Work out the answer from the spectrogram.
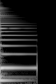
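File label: Spanish A3, guitar; AKAI S-Series CD-ROM Sound Library VOL-8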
